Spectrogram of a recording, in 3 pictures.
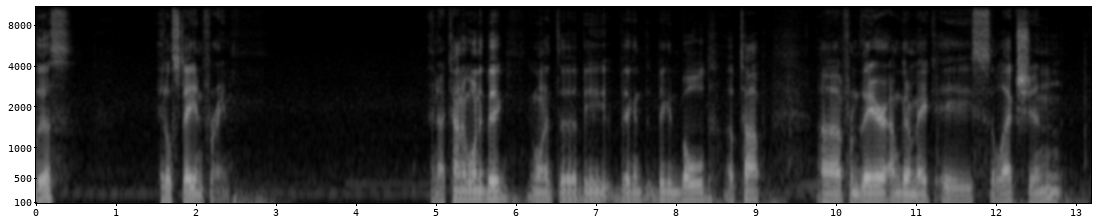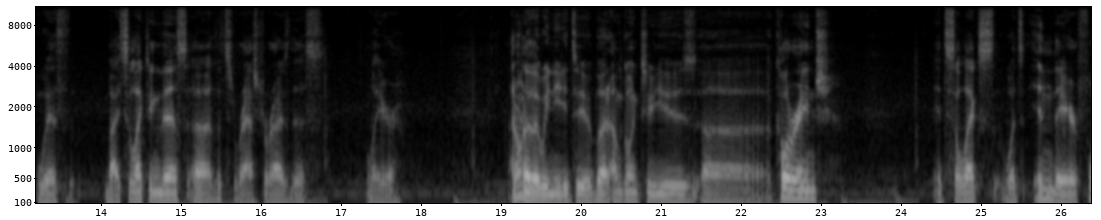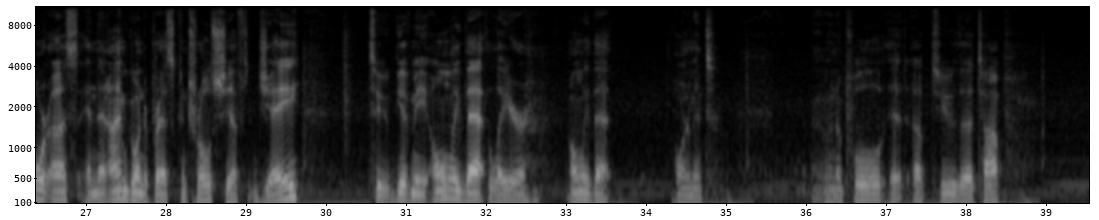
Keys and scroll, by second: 10.3 Return, 11.5 m, 29.6 ctrl+shift+j, 34.3 v, 36.4 ctrl+z.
